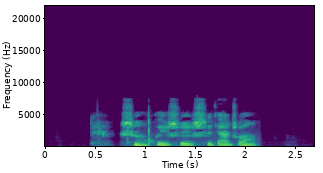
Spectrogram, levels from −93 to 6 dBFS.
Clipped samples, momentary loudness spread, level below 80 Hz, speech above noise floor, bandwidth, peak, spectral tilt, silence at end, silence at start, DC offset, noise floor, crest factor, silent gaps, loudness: under 0.1%; 16 LU; -66 dBFS; 29 dB; 7.6 kHz; -4 dBFS; -5 dB/octave; 0.6 s; 0.5 s; under 0.1%; -49 dBFS; 18 dB; none; -20 LUFS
